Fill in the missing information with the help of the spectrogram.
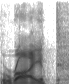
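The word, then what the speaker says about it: Raih: Uh David Ry, his last name is spelled R AIH, is pronounced Ry.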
